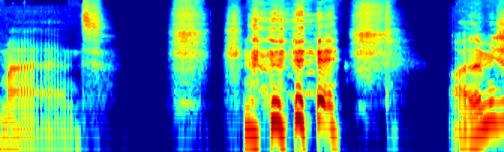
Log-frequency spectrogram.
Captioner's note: chuckles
